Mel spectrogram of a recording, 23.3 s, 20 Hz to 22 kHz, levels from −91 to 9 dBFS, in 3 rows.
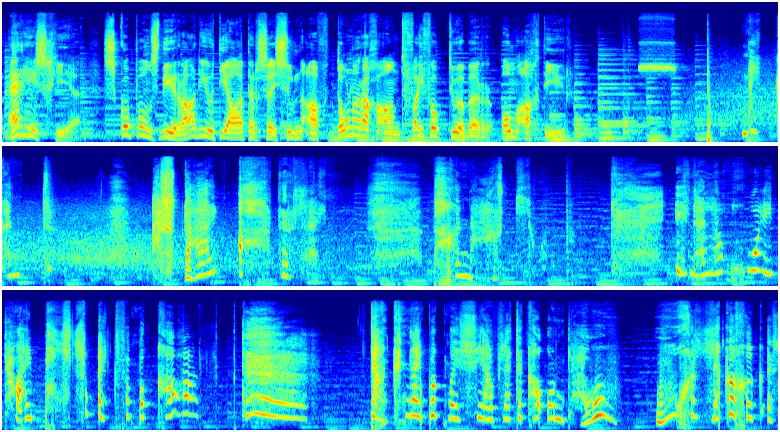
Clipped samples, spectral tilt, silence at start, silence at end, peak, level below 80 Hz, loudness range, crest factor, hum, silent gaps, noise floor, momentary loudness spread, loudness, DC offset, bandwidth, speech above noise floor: under 0.1%; -2.5 dB/octave; 0 s; 0 s; -4 dBFS; -54 dBFS; 9 LU; 20 dB; none; none; -53 dBFS; 14 LU; -23 LUFS; under 0.1%; 16 kHz; 32 dB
